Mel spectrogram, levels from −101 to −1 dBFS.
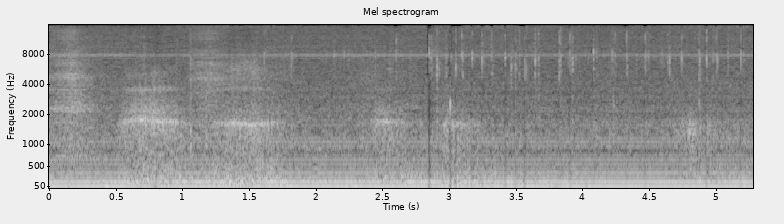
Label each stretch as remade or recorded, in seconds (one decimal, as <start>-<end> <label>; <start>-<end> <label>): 0.0-0.8 remade; 0.8-3.3 recorded; 3.3-3.9 remade; 3.9-5.3 recorded

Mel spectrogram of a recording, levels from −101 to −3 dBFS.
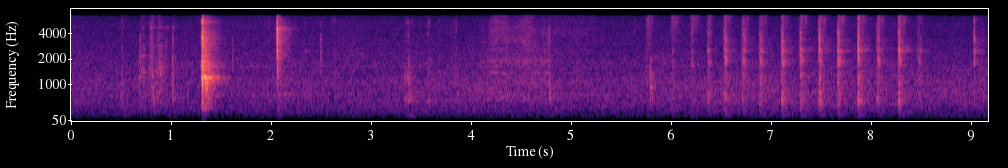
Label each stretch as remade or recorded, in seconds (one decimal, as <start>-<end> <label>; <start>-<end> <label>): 0.0-1.1 recorded; 1.1-3.6 remade; 3.6-4.2 recorded; 4.2-6.4 remade; 6.4-9.2 recorded

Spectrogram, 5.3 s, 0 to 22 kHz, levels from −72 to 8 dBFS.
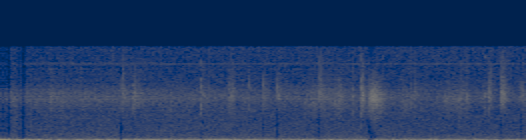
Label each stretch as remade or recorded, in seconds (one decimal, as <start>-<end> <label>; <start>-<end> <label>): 0.0-1.6 remade; 1.6-2.8 recorded; 2.8-3.4 remade; 3.4-5.3 recorded

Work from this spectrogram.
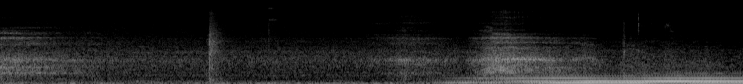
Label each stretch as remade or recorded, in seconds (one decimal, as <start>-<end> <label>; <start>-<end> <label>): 0.0-1.8 recorded; 1.8-4.8 remade; 4.8-7.4 recorded

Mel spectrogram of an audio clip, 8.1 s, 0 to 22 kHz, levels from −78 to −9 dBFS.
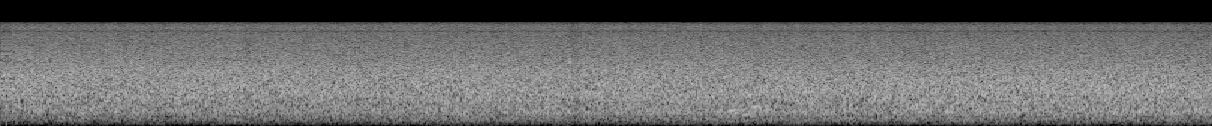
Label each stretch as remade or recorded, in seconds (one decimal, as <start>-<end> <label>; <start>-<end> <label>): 0.0-0.7 remade; 0.7-6.7 recorded; 6.7-8.1 remade

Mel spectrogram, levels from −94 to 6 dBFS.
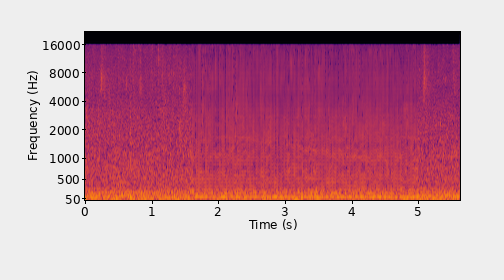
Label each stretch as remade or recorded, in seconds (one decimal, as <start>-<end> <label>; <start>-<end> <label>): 0.0-1.6 recorded; 1.6-5.0 remade; 5.0-5.6 recorded

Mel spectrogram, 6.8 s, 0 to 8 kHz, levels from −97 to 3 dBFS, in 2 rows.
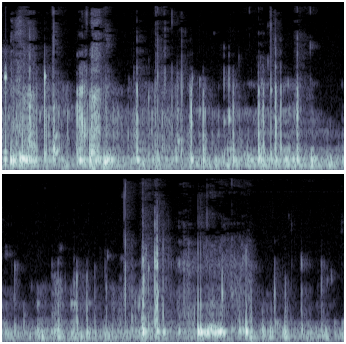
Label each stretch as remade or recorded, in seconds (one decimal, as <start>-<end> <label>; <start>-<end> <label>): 0.0-2.8 remade; 2.8-3.5 recorded; 3.5-4.5 remade; 4.5-5.4 recorded; 5.4-5.9 remade; 5.9-6.8 recorded

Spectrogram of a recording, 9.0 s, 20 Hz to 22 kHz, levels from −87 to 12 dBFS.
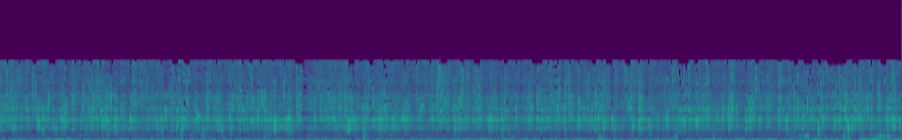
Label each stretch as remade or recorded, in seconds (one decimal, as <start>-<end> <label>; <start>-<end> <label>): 0.0-5.8 recorded; 5.8-6.4 remade; 6.4-9.0 recorded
